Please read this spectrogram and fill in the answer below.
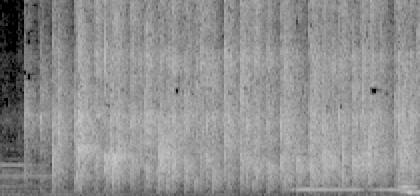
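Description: Audience applauding as the last chord of a banjo and keyboard song dies away; the clapping breaks out a moment in and keeps going.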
